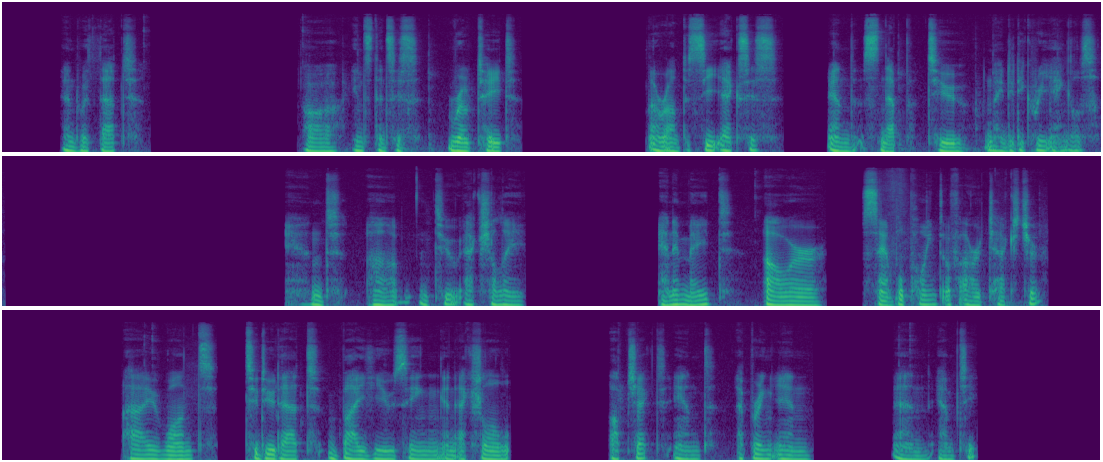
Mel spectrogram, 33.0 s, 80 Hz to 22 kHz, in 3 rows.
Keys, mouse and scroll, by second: 0.9 click, 1.9 click, 3.5-13.3 alt+middle drag, 13.3-16.3 drag, 23.3-25.9 drag, 25.9-28.0 middle drag, 31.7-32.9 middle drag.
